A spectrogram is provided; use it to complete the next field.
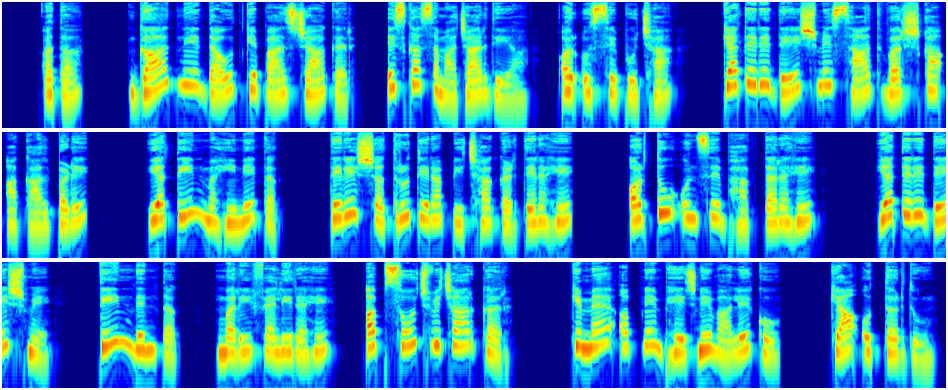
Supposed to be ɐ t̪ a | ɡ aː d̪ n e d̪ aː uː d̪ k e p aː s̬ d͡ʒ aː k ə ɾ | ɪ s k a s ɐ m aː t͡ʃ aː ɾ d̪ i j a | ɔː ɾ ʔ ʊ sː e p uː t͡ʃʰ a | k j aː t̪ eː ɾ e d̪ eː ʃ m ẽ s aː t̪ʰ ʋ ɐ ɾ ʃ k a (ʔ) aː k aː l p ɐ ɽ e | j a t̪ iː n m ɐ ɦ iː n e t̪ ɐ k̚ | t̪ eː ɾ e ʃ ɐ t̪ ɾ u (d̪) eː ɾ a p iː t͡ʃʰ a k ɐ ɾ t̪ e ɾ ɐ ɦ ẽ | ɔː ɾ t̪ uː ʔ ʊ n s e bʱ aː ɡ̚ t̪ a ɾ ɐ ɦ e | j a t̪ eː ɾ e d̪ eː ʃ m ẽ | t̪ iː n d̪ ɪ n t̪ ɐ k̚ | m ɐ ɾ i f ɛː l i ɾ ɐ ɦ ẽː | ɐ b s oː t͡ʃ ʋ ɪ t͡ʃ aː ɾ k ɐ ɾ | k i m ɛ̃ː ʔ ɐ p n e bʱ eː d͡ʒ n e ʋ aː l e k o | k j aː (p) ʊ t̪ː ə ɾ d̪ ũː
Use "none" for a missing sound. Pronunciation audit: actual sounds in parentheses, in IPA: ʔ, t̪, ʔ

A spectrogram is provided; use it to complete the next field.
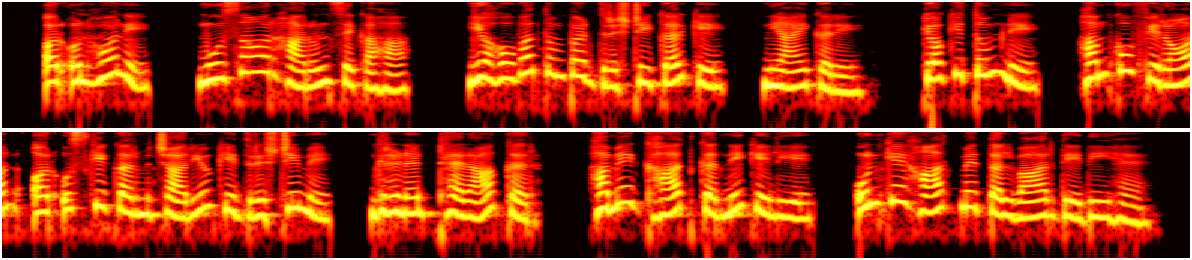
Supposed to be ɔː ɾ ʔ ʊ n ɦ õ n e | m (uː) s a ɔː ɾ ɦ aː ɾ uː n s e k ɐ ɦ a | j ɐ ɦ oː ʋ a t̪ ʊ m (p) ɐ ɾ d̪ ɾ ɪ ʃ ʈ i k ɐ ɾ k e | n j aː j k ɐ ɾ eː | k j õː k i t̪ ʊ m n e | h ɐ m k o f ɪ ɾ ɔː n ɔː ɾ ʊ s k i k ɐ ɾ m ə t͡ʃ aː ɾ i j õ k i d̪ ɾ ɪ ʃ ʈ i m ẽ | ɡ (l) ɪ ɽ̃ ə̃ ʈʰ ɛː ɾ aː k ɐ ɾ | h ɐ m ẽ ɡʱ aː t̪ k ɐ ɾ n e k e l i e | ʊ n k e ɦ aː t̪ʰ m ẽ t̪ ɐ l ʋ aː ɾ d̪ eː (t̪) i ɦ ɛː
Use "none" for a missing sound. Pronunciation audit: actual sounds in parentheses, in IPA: uː, p, ɾ, d̪

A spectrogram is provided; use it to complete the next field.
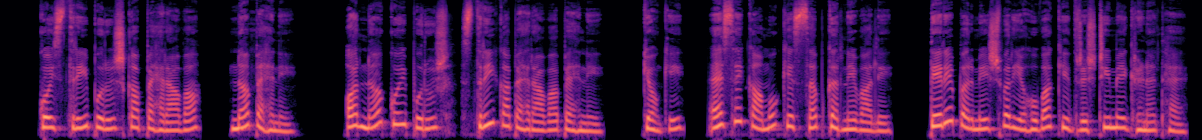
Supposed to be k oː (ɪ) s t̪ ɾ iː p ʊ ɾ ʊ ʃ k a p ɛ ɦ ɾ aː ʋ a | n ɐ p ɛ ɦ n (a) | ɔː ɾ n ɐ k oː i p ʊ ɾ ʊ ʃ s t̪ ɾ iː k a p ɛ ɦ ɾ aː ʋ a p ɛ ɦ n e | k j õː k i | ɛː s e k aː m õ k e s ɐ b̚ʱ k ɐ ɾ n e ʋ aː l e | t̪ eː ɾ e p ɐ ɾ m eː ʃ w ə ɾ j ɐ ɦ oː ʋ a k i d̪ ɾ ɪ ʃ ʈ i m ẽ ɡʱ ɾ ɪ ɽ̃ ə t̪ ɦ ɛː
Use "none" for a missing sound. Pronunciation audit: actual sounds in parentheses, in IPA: i, e

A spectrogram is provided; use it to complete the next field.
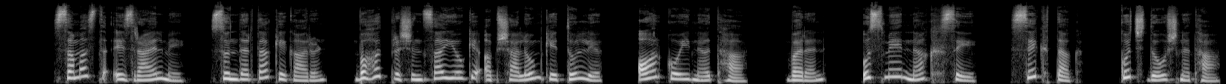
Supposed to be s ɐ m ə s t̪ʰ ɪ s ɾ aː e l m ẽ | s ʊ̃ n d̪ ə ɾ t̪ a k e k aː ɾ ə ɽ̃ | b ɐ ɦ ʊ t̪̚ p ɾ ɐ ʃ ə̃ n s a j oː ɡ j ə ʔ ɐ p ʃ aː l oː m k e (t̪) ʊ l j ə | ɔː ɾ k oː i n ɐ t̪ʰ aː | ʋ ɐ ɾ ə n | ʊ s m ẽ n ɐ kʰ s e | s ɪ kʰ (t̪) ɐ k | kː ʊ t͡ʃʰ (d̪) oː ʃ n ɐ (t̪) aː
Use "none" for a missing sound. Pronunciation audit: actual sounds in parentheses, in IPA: t̪, t̪, d̪, t̪ʰ

